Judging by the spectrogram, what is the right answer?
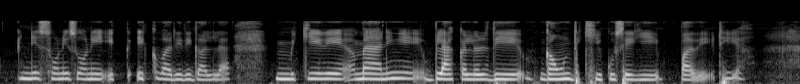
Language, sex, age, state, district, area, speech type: Dogri, female, 18-30, Jammu and Kashmir, Kathua, rural, spontaneous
